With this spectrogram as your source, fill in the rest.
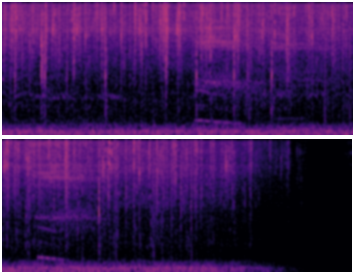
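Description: A fire roars and crackles loudly.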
